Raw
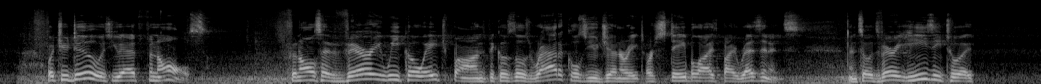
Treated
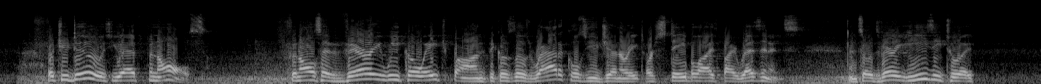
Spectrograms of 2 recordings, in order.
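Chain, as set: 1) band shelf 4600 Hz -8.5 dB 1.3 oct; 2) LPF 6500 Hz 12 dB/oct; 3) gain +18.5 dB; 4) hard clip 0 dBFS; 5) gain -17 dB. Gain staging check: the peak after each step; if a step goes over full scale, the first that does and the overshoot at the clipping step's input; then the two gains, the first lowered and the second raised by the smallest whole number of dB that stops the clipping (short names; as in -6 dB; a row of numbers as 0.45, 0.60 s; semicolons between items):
-13.5, -13.5, +5.0, 0.0, -17.0 dBFS; step 3, 5.0 dB; step 3 +13.5 dB, step 5 -12 dB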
